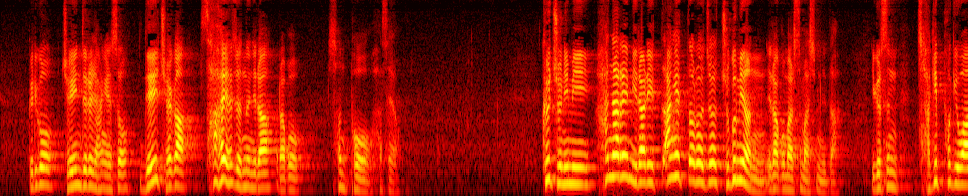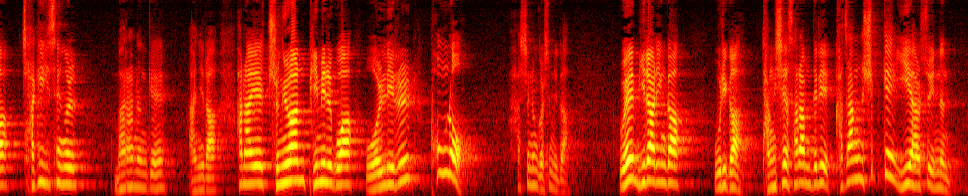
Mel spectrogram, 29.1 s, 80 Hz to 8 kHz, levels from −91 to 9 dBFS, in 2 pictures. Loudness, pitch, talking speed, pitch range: -19 LUFS, 205 Hz, 250 characters per minute, 175-235 Hz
